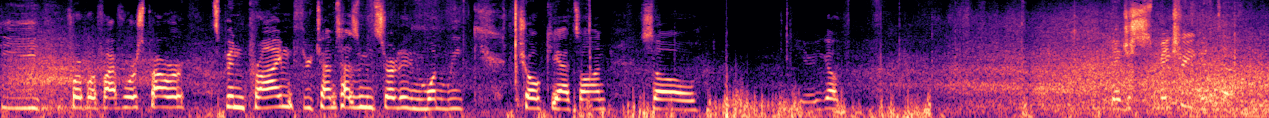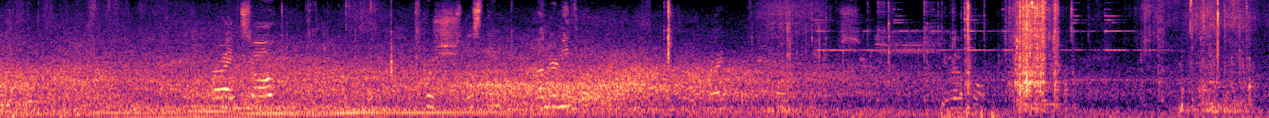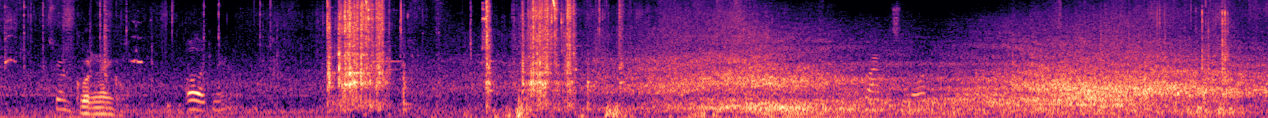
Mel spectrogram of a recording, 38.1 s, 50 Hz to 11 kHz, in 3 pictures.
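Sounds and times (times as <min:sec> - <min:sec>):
low engine hum: 0:06.9 - 0:38.0
person speaking: 0:11.0 - 0:12.7, 0:16.2 - 0:23.3, 0:33.8 - 0:34.9.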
